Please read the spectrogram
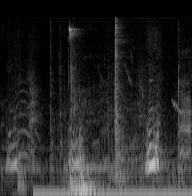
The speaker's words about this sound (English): What's happening next door? Why's their dog barking? I can't hear the radio.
